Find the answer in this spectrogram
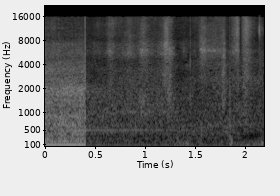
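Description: Steady low engine drone, such as an idling truck's, that cuts off suddenly less than half a second in, leaving faint background noise with a few light ticks.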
